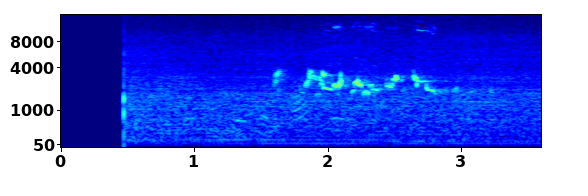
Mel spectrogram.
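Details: Bulbul being trapped with a lure bird, 10 December 2017: after a brief silence, a rapid burst of bright, twittering warbled notes lasting about a second, set against faint steady hiss.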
